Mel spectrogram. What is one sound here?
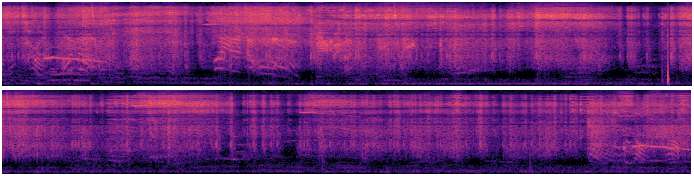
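Game towers fire over and over with zaps and small blasts.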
